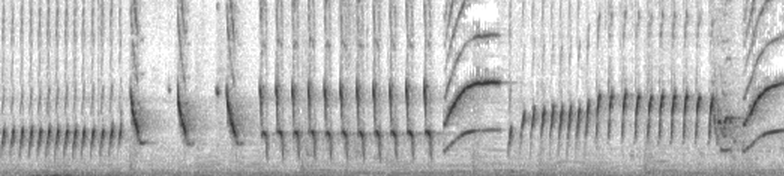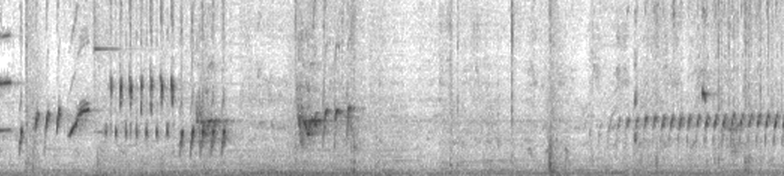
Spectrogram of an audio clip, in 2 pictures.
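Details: Male canaries singing to impress, each with his own song: quick runs of repeated notes, sweeping up-slurred whistles, rapid rattling trills and a long, even, high tour trailing off at the end, with a few chirps between phrases.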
